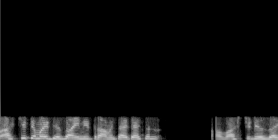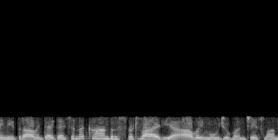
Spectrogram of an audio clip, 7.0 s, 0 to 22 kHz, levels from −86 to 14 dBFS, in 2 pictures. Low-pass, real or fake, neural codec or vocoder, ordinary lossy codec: 3.6 kHz; real; none; none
